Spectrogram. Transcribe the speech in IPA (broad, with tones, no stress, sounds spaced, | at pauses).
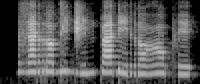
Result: z a˦ r ɔ˦ d i˦ d͡ʒ i˨˦ m p a˦ ɗ i˨ r ɔ˨ ɣ ɔ˦ pʰ ɪ˨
